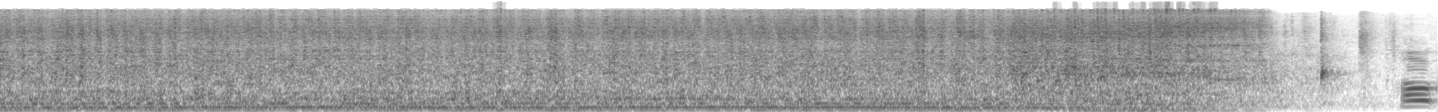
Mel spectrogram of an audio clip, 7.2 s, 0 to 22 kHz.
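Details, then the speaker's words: 1927 Hudson, running after sitting about seven years: steady, fast, even beat that never settles, so the idle is set too high. Owner plans to back the idle off and set the points. "I'm gonna wanna back the idol off for a little bit on them see if I can get Idol down"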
